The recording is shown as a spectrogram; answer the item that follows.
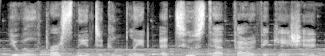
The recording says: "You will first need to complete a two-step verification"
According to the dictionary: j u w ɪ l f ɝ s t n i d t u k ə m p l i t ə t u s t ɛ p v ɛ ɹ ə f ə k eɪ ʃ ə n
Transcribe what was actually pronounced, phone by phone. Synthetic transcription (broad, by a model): j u w ɪ l f ɝ s t n i d t u k ə m p l i t ə t u s t ɛ p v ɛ ɹ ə f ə k eɪ ʃ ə n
